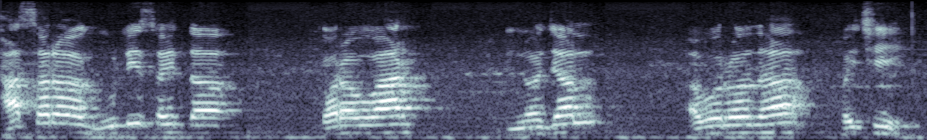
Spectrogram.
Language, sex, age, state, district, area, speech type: Odia, male, 60+, Odisha, Balangir, urban, read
